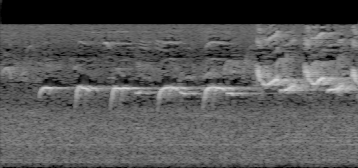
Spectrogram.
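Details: Chinese hwamei, an invasive alien species, repeating a clear upslurred whistle about five times at steady intervals, then breaking into faster, richer warbled phrases.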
